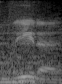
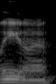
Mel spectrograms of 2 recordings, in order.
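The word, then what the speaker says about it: Leda: Oh, her name is Lita, not Lena. Lena.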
